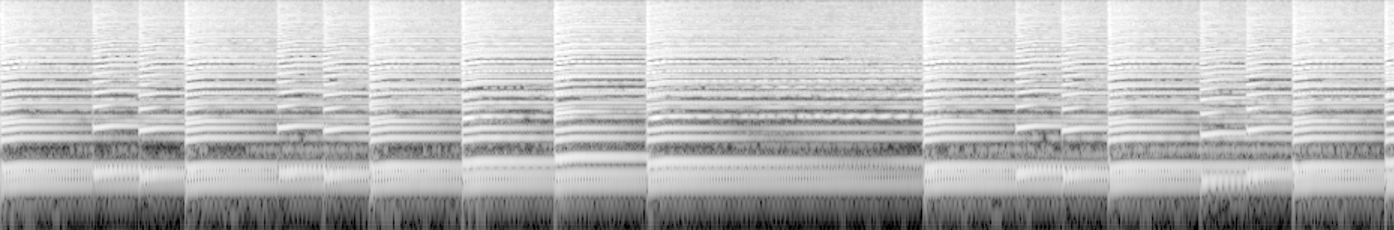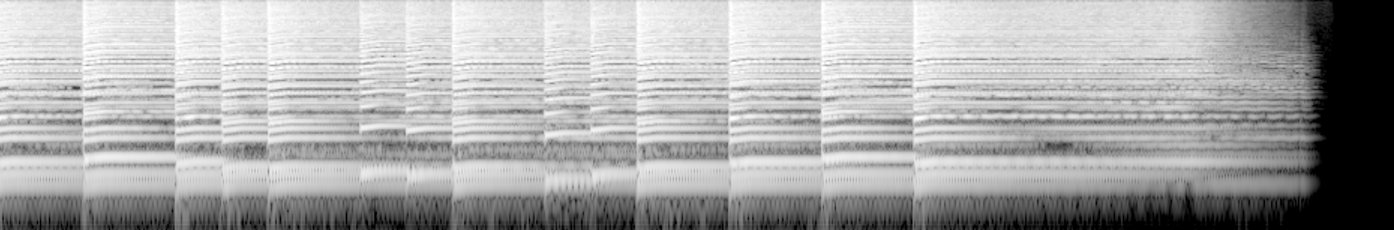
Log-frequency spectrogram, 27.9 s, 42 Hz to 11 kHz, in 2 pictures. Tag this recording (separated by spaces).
130bpm melody music pixel song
